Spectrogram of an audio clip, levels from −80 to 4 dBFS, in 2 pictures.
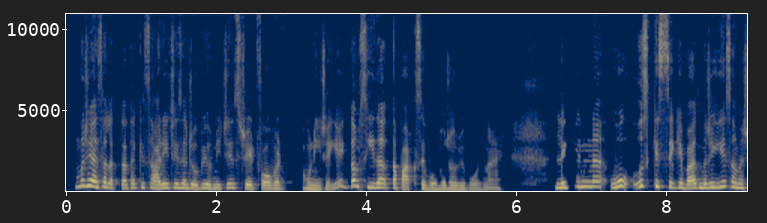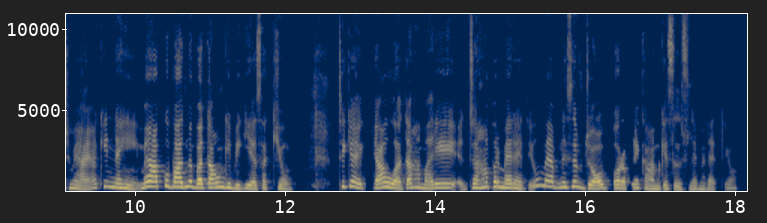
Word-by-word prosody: मुझे 360 Hz, +3 st, +2 dB
ऐसा 300 Hz, -2 st, +3 dB
लगता 235 Hz, -2 st, -2 dB
था 240 Hz, -, -1 dB
कि 270 Hz, +3 st, -7 dB
सारी 235 Hz, -2 st, 0 dB
चीजें 235 Hz, -1 st, -1 dB
जो 220 Hz, -2 st, +2 dB
भी 225 Hz, +3 st, -4 dB
होनी 210 Hz, -2 st, -1 dB
चाहिए 240 Hz, +4 st, -4 dB
स्ट्रेट 225 Hz, -4 st, -1 dB
फॉरवर्ड 195 Hz, -2 st, -1 dB, 0.3 s
होनी 180 Hz, -2 st, -1 dB
चाहिए 200 Hz, +7 st, -7 dB
एकदम 345 Hz, +2 st, +1 dB
सीधा 270 Hz, -5 st, 0 dB
तपाक 200 Hz, -7 st, 0 dB
से 220 Hz, -, -2 dB
बोलो 180 Hz, +2 st, -3 dB
जो 180 Hz, -1 st, -4 dB
भी 170 Hz, -, -5 dB
बोलना 165 Hz, +1 st, -12 dB
है। 205 Hz, -5 st, -15 dB, 0.7 s
लेकिन 315 Hz, +5 st, +1 dB, 0.2 s
वो 315 Hz, +8 st, +5 dB, 0.3 s
उस 355 Hz, -, -3 dB
किस्से 320 Hz, -4 st, +1 dB
के 260 Hz, +1 st, -1 dB
बाद 235 Hz, +2 st, +3 dB
मुझे 250 Hz, +2 st, +2 dB
ये 305 Hz, +4 st, 0 dB
समझ 255 Hz, -7 st, -1 dB
में 220 Hz, -, -1 dB
आया 190 Hz, +6 st, -3 dB
कि 315 Hz, +4 st, -7 dB
नहीं, 240 Hz, -10 st, +1 dB
मैं 300 Hz, -, +5 dB
आपको 320 Hz, +2 st, +4 dB
बाद 295 Hz, -2 st, +6 dB
में 320 Hz, -4 st, +2 dB
बताऊँगी 265 Hz, +2 st, +5 dB
भी 210 Hz, -2 st, -1 dB
कि 215 Hz, 0 st, 0 dB
ऐसा 195 Hz, +2 st, -2 dB
क्यों? 180 Hz, -8 st, -5 dB, 0.7 s
ठीक 315 Hz, 0 st, -3 dB
है। 295 Hz, -7 st, +2 dB
क्या 240 Hz, +1 st, 0 dB
हुआ 255 Hz, -7 st, +4 dB
था 245 Hz, -, +5 dB
हमारे 245 Hz, -1 st, -1 dB
जहाँ 250 Hz, +3 st, +1 dB
पर 300 Hz, -1 st, +4 dB
मैं 250 Hz, -3 st, +3 dB
रहती 215 Hz, -4 st, -3 dB
हूँ 370 Hz, -, -5 dB
मैं 340 Hz, -, +1 dB
अपने 285 Hz, -1 st, -1 dB
सिर्फ़ 310 Hz, -1 st, -2 dB
जॉब 220 Hz, +1 st, +3 dB
और 225 Hz, -1 st, +3 dB
अपने 225 Hz, +3 st, -4 dB
काम 190 Hz, -5 st, -4 dB
के 195 Hz, +1 st, -5 dB
सिलसिले 180 Hz, -1 st, -7 dB
में 180 Hz, -, -10 dB
रहती 165 Hz, +8 st, -14 dB
हूँ। 225 Hz, 0 st, -18 dB
240 Hz, 230 wpm, -22 LUFS, 210-280 Hz, 0.7 s, बाद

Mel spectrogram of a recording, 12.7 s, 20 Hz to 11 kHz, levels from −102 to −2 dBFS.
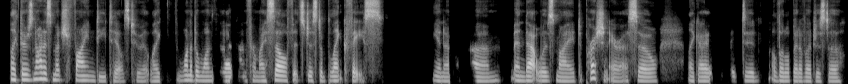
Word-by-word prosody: like, 210 Hz, -3 st, -2 dB
there's 205 Hz, +1 st, +2 dB
not 235 Hz, +1 st, 0 dB
as 220 Hz, -3 st, +5 dB
much 195 Hz, -1 st, -1 dB
fine 180 Hz, -2 st, -4 dB
details 155 Hz, -3 st, -2 dB
to 155 Hz, -, -5 dB
it. 150 Hz, -, -14 dB
Like, 155 Hz, 0 st, -10 dB, 0.2 s
one 190 Hz, +2 st, -7 dB
of 185 Hz, -, -6 dB
the 180 Hz, -, -5 dB
ones 170 Hz, 0 st, -8 dB, 0.2 s
that 160 Hz, -, -2 dB
I've 160 Hz, 0 st, -7 dB
done -, -, -20 dB
for 170 Hz, 0 st, -12 dB
myself, 170 Hz, +2 st, +5 dB
it's -, -, +4 dB
just 170 Hz, -1 st, +5 dB
a -, -, -8 dB
blank 170 Hz, +1 st, -6 dB
face, -, -, +5 dB, 0.7 s
you 170 Hz, -2 st, -10 dB
know? 155 Hz, 0 st, -9 dB, 0.4 s
Um, 160 Hz, +2 st, -9 dB, 0.2 s
and 175 Hz, -2 st, -6 dB
that 170 Hz, -1 st, +1 dB
was 165 Hz, +1 st, +4 dB
my 155 Hz, -1 st, -7 dB
depression 255 Hz, 0 st, 0 dB
era, 150 Hz, +1 st, -11 dB
so, 160 Hz, -2 st, +4 dB, 0.5 s
like, 165 Hz, -1 st, -11 dB
I 155 Hz, 0 st, -4 dB, 0.3 s
I -, -, -13 dB
did 160 Hz, -2 st, -7 dB, 0.2 s
a -, -, -12 dB
little 160 Hz, -2 st, -7 dB
bit 155 Hz, -1 st, -9 dB
of 155 Hz, -, -12 dB
a 155 Hz, -, -6 dB
just 155 Hz, 0 st, +1 dB
a, 150 Hz, 0 st, -9 dB
165 Hz, 210 wpm, -27 LUFS, 155-175 Hz, 0.7 s, as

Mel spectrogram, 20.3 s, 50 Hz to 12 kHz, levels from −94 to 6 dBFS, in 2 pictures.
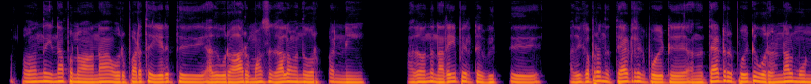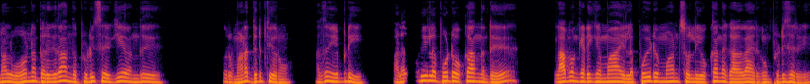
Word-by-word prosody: அப்போ 155 Hz, -, -12 dB
வந்து 155 Hz, +2 st, +1 dB
என்ன 155 Hz, +3 st, +1 dB
பண்ணுவாங்கன்னா, 140 Hz, -2 st, +1 dB, 0.2 s
ஒரு 130 Hz, -, 0 dB
படத்த 145 Hz, +1 st, 0 dB
எடுத்து 140 Hz, 0 st, -1 dB, 0.3 s
அது 130 Hz, +1 st, +1 dB
ஒரு 135 Hz, -, 0 dB
6 140 Hz, 0 st, +1 dB
மாச 140 Hz, 0 st, -1 dB
காலம் 145 Hz, +2 st, +2 dB
வந்து 140 Hz, 0 st, +1 dB
ஒர்க் 130 Hz, +1 st, -5 dB
பண்ணி 130 Hz, -3 st, -1 dB, 0.7 s
அதை 130 Hz, -, -2 dB
வந்து 155 Hz, +3 st, +1 dB
நிறைய 140 Hz, +4 st, +2 dB
பேர்ட்ட 145 Hz, -4 st, 0 dB
வித்து 130 Hz, +3 st, -4 dB, 0.7 s
அதுக்கப்புறம் 140 Hz, +6 st, 0 dB
அந்த 150 Hz, -, -1 dB
தியேட்டருக்கு 155 Hz, -1 st, +1 dB, 1.2 s
போயிட்டு 145 Hz, +4 st, +2 dB
ஒரு 140 Hz, -, +2 dB
2 135 Hz, +3 st, 0 dB
நாள் 160 Hz, 0 st, +2 dB
3 140 Hz, -1 st, +1 dB
நாள் 145 Hz, -1 st, +2 dB
ஓட்ன 160 Hz, +4 st, +2 dB
பிறகு 145 Hz, -1 st, +3 dB
தான் 185 Hz, 0 st, +2 dB
அந்த 145 Hz, -3 st, 0 dB
ப்ரொடியூசருக்கே 155 Hz, 0 st, 0 dB
வந்து 140 Hz, +2 st, -1 dB, 1.0 s
ஒரு 130 Hz, -, -3 dB
மன 165 Hz, +7 st, +3 dB
திருப்தி 155 Hz, +1 st, 0 dB
வரும். 120 Hz, -1 st, -3 dB, 0.3 s
அதுவும் 160 Hz, +5 st, +1 dB
எப்படி 155 Hz, 0 st, 0 dB, 0.5 s
பல 125 Hz, +1 st, -1 dB
கோடிகள 185 Hz, +1 st, +2 dB
போட்டு 170 Hz, 0 st, +3 dB
உட்காந்துட்டு, 145 Hz, -7 st, +1 dB, 0.8 s
லாபம் 160 Hz, +2 st, +2 dB
கிடைக்குமா? 150 Hz, 0 st, +1 dB
இல்ல 130 Hz, 0 st, +1 dB
போயிடுமான்னு 160 Hz, -2 st, +1 dB
சொல்லி 140 Hz, -2 st, +2 dB
உட்காந்த 160 Hz, +5 st, 0 dB
கதலாம் 130 Hz, +1 st, +2 dB
இருக்கும் 125 Hz, 0 st, -3 dB
ப்ரொடியூசருக்கு. 135 Hz, -5 st, -1 dB
145 Hz, 160 wpm, -22 LUFS, 135-155 Hz, 1.2 s, பிறகு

